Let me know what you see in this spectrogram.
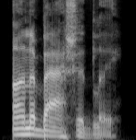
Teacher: This adverb has five syllables and the stress is on that third syllable that bash unabashedly. That second syllable has that schwa, that uh sound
